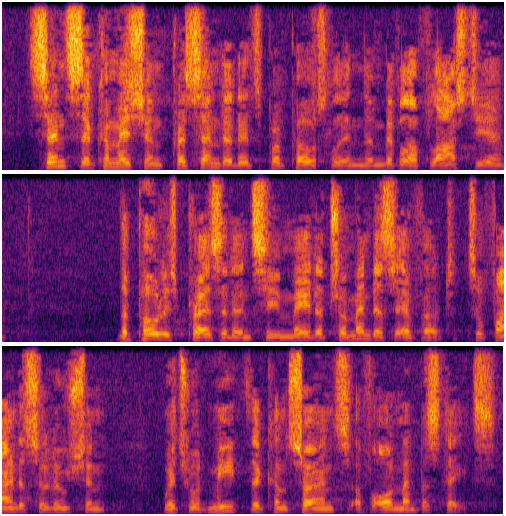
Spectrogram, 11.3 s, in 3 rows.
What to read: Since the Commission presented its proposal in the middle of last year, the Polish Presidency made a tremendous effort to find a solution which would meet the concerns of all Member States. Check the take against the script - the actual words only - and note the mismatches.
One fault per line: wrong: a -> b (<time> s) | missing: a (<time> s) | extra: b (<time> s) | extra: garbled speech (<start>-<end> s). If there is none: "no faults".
no faults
